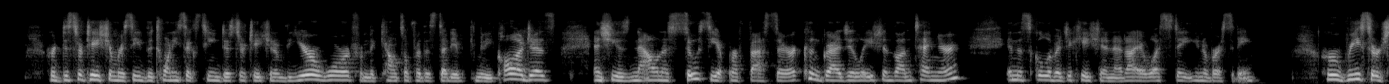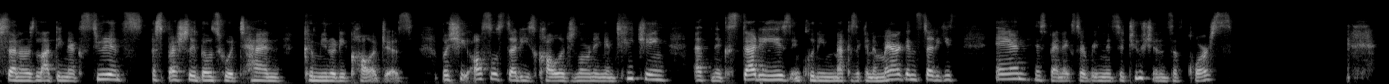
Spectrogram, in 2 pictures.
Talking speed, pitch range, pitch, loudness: 150 wpm, 170-215 Hz, 190 Hz, -25 LUFS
